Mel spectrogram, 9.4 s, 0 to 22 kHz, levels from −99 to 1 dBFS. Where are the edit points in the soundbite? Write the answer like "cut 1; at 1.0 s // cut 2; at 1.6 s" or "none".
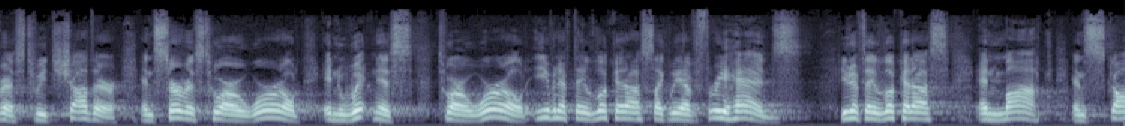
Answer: cut 1; at 6.8 s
